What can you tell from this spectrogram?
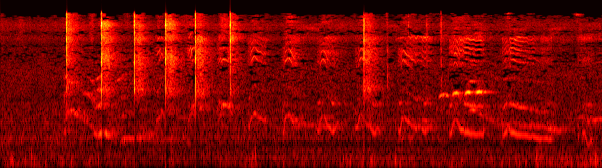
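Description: Cocker spaniel puppies whimpering: a rapid string of short, high whines that rise and fall, with a few sharp clicks in the first half.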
